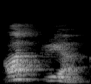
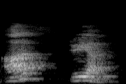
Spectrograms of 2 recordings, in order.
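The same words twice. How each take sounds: First: Said in the usual way. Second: Austria slowly in two parts, ऑस, pause, ट्रिया; split for memorising. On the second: Shown as a demonstration. Teacher pointing out the tree inside, Austria slowly split before ट्रिया. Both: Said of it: "tree means क्या होता है".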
